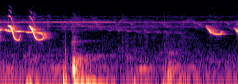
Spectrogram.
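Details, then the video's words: Sirtu in breeding condition, roused by a rival or female: two loud looping whistled notes at the start, then quiet, then two more rising-falling whistles at the end, over a faint steady high tone. "Sirtu Ngamuk Narung !! Garuda Birahi Over"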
